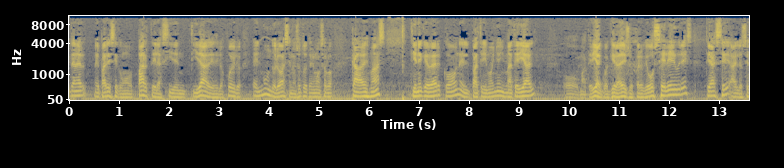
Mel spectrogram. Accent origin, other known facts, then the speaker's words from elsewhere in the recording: Las Piedras, Canelones, Uruguay; yo, como soy de Las Piedras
